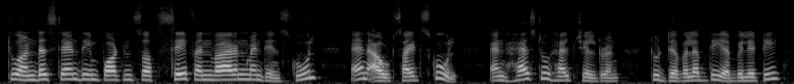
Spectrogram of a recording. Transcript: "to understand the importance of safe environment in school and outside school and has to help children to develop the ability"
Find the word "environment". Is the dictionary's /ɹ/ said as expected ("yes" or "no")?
yes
